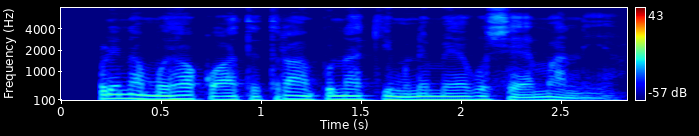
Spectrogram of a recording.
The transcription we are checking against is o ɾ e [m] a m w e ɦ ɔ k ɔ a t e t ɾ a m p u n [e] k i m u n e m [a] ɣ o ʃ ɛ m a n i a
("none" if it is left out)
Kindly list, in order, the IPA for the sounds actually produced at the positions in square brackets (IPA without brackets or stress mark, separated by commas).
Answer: n, a, ɛ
